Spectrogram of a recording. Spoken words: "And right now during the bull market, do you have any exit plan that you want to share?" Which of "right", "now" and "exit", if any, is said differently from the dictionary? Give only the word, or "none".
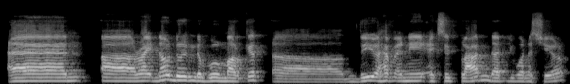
none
